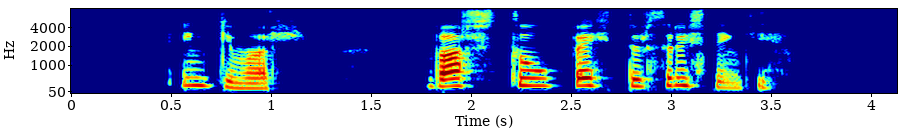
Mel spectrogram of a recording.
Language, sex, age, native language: Icelandic, female, 20-29, Icelandic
